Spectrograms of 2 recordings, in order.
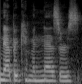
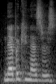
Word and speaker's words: Nebuchadnezzar: this they hear this situation they hear king nebuchadnezzar's oh i said his name wrong nebuchadnezzar's demands and immediately they're defeated by it immediately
